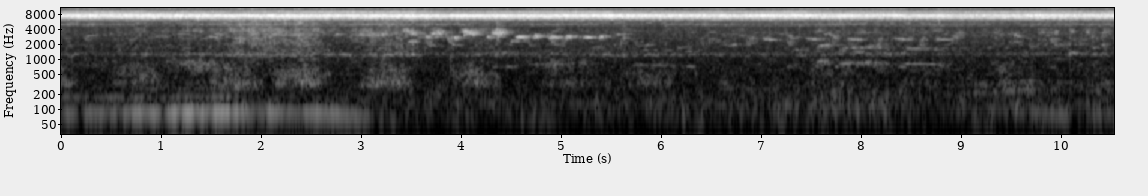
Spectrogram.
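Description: Faint outdoor ambience: small birds chirping now and then over a steady high insect drone.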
